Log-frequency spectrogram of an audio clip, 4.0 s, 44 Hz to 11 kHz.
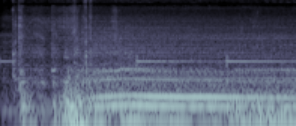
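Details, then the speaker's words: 2014 Chevy Cruze LT 1.4L Ecotec after a tune-up with Autolite iridium plugs: short crank, catches quickly, then settles into a smooth, even idle with a steady low hum; it sounds a lot better, a normal start and idle. "And there she goes. Fired right up. Does sound a lot better."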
